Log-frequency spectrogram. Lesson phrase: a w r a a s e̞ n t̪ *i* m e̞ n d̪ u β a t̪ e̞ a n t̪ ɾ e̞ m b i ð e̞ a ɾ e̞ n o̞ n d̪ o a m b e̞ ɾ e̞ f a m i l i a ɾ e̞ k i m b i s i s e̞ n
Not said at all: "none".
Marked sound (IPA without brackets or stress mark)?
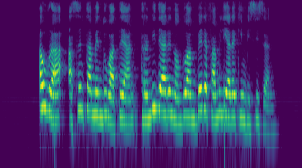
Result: a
